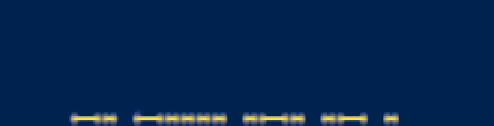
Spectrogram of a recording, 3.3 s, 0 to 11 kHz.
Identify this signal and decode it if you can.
Morse code, heard as a keyed tone, about 22 wpm, 700 Hz. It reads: N6RAE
